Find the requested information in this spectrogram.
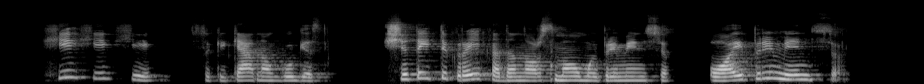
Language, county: Lithuanian, Šiauliai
